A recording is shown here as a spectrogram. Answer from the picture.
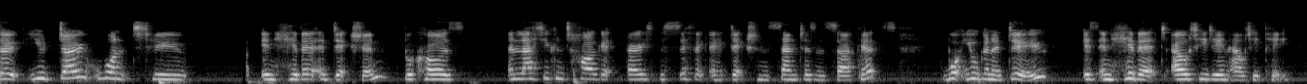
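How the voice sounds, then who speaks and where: This woman has a normal speaking voice, fairly high in pitch, delivered at a moderate pace. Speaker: medical student tutor. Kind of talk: lecture.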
